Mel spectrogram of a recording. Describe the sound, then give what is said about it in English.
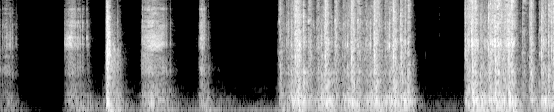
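Typewriter keys clack in a quick, uneven burst of separate strikes, then speed into a dense rattling flurry of typing with a brief pause, with no talking. “So I hope you enjoy the episode, and, well, cue the typewriter noise!”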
